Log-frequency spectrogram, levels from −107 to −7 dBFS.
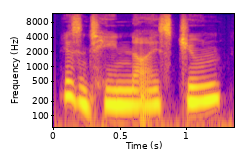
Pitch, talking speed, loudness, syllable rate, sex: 190 Hz, 175 wpm, -13 LUFS, 3.3 syllables/s, female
